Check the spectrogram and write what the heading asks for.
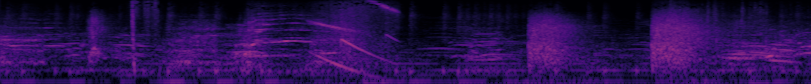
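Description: A TV drama action soundtrack: music and shouting voices, a few sharp knocks, a steep falling glide about three seconds in, and two loud rushing bursts of noise about five and six and a half seconds in.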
